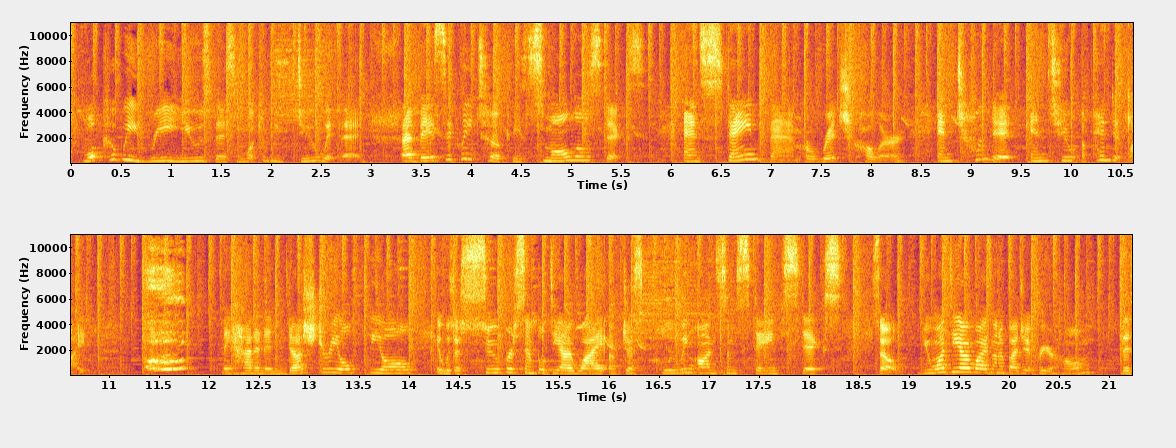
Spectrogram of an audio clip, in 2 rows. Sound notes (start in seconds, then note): 11.0 gasping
